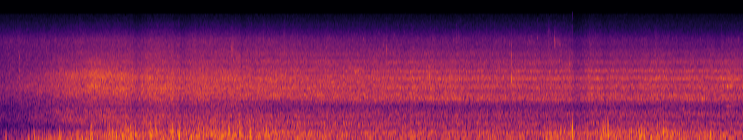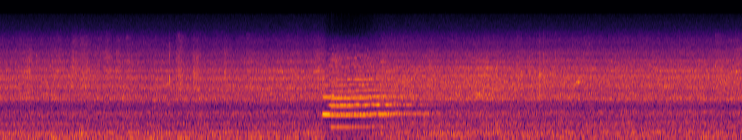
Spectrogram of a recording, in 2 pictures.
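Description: Container freight train hauled by an electric locomotive running past, a steady rumble of wagons on the rails. About two-thirds of the way through, a train horn sounds once for about a second.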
